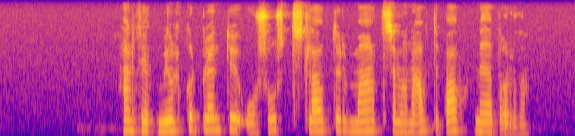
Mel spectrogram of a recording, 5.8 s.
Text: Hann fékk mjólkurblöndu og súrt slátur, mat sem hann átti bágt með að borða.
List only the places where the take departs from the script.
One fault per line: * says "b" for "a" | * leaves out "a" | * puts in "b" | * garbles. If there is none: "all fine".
all fine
